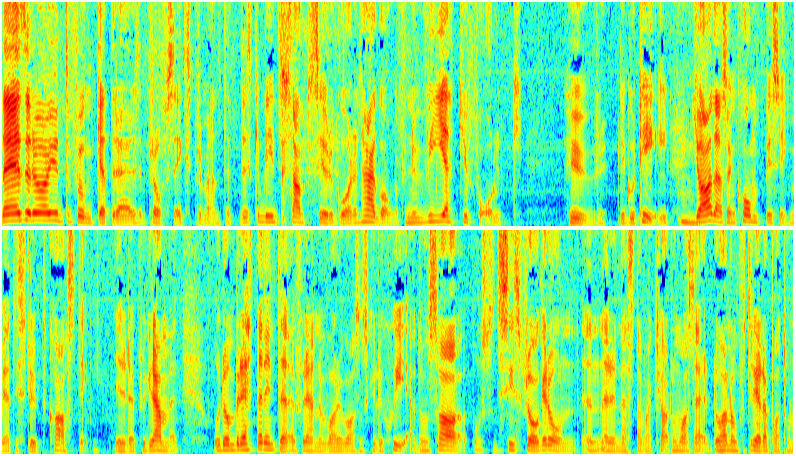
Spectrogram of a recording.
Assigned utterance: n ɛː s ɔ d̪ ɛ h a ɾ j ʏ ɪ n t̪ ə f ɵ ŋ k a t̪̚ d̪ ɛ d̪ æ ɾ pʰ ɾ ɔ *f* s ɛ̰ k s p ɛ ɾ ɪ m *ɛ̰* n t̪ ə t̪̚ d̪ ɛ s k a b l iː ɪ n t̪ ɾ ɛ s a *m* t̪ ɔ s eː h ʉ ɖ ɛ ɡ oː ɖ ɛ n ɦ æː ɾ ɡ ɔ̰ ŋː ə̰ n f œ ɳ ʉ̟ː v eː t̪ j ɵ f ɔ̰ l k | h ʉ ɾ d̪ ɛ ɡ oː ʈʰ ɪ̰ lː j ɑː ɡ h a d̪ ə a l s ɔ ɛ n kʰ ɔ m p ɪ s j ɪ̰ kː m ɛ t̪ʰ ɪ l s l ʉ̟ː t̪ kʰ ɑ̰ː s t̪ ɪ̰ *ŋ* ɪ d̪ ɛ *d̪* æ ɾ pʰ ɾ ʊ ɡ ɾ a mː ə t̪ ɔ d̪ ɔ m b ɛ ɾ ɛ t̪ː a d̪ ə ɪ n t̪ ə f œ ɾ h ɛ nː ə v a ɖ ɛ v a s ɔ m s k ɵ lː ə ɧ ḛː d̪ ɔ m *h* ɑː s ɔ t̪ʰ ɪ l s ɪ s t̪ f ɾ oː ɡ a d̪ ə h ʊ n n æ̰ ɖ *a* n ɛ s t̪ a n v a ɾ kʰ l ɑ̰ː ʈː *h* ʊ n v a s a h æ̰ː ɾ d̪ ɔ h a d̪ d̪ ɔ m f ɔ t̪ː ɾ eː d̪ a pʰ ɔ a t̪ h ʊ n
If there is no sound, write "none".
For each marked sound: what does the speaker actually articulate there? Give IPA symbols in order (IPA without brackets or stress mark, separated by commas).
f, ɛ̰, n, ŋ, d̪, s, ɛ, h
